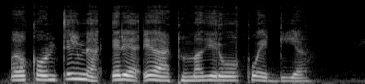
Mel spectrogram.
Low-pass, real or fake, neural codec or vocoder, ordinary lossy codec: none; fake; codec, 44.1 kHz, 1.7 kbps, Pupu-Codec; none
